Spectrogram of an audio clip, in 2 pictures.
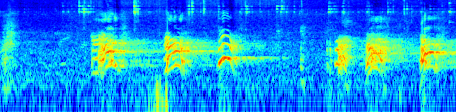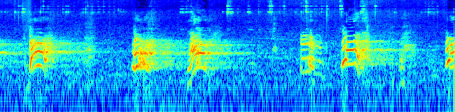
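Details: Usually docile female dog going wild over a garden hose sprayer, giving clusters of sharp, tonal, yelping barks with falling pitch, some whiny, spaced irregularly through the stretch.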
